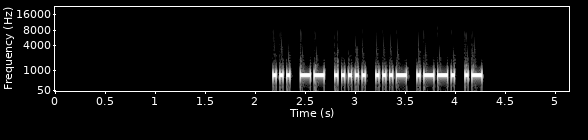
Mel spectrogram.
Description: Morse code, heard as a keyed tone, about 36 wpm, 700 Hz. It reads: SM5VPA
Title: DXCC-100 Call Signs - 6 Characters - 35wpm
